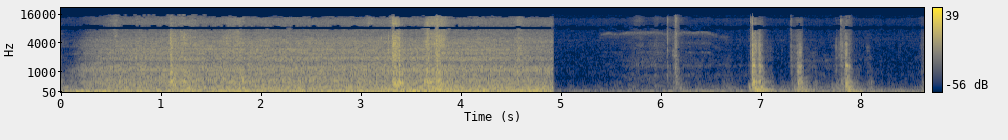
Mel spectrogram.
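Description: Car's climate-control blower fan turned up high, a loud steady rush of air from the vents that cuts off suddenly about five seconds in. Two sharp clicks follow near the end.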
